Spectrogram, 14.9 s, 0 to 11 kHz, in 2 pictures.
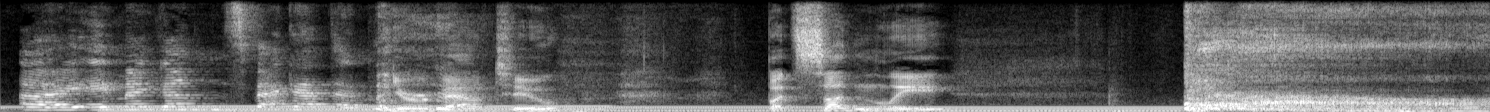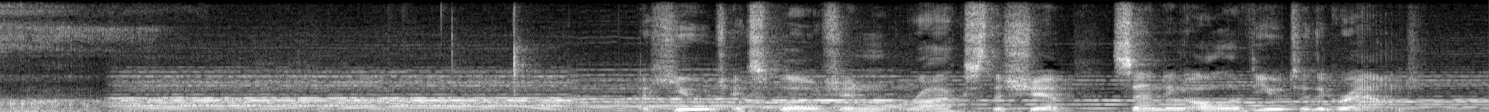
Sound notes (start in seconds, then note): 5.8 string Music; 6.0 explosion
